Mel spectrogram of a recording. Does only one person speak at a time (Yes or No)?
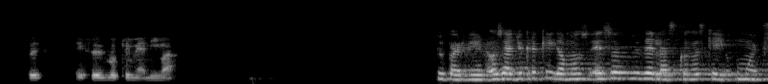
Yes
